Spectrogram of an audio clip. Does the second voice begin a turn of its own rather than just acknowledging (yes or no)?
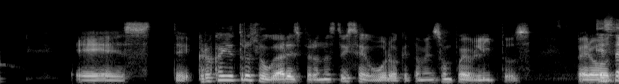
yes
